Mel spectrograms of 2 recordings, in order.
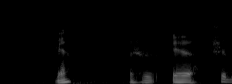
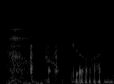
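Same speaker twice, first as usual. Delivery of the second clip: whispered; 17 dB quieter, slower than usual. Real, not acted. Laughing disbelief.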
